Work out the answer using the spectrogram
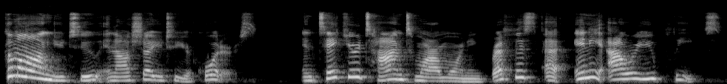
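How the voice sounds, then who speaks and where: A woman's voice: mid-range voice, very animated, normal speed, fairly bright tone. Woman voicing a commanding, kindly old-fashioned badger. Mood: kindly, hospitable. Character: gruff, kindly, authoritative male badger, master of the house.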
